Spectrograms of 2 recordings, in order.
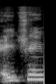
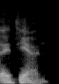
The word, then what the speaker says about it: Etienne: He's from Louisiana, and Etienne, which means Stephen in French, and I'm French, is pronounced Etienne.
